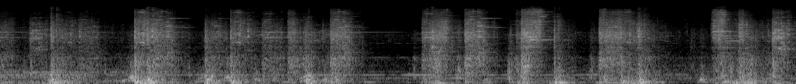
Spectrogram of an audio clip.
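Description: Blows land with sharp thuds and clashes in a scuffle.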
